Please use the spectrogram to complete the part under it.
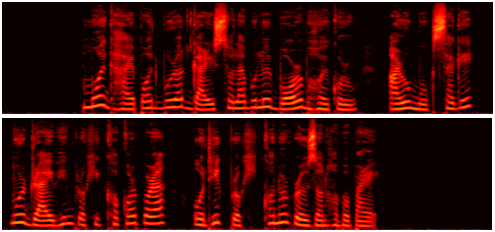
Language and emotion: Assamese, fearful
